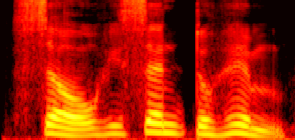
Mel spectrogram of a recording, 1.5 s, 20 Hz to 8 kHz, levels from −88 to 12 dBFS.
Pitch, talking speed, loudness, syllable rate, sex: 155 Hz, 205 wpm, -16 LUFS, 3.7 syllables/s, male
